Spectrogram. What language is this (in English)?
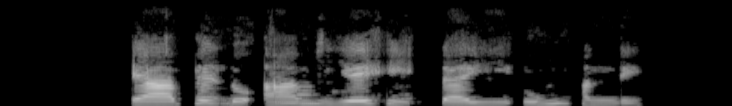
Adamawa Fulfulde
